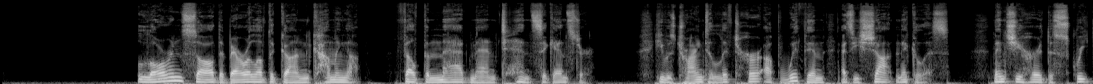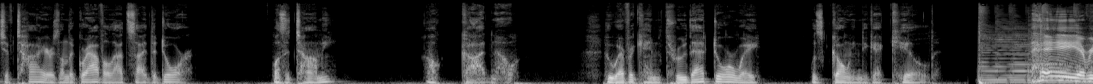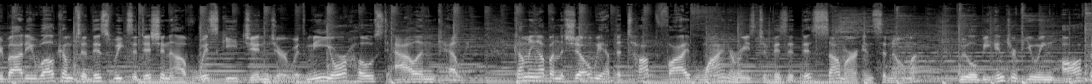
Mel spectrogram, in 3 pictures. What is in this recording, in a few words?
American Narrative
